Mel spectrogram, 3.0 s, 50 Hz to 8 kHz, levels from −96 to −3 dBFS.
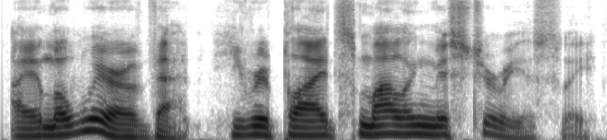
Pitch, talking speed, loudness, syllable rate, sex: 115 Hz, 160 wpm, -16 LUFS, 5.3 syllables/s, male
